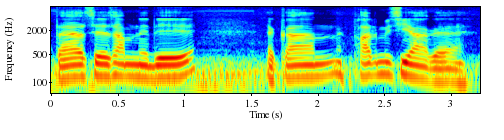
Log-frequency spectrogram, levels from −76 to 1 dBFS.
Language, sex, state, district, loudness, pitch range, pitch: Chakma, male, Tripura, Unakoti, -14 LUFS, 135-150 Hz, 140 Hz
